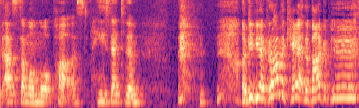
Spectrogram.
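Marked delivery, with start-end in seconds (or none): 3.6-5.3 higher, laughing Scottish drunk imitation; hammed-up Scottish accent, barely holding back giggles; Scottish drunk man. Imitating a drunk Scottish street hawker selling to passers-by, Scottish accent. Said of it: "a drunk man on the street".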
